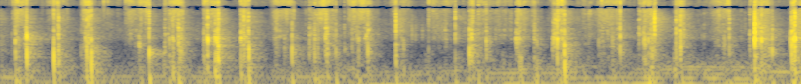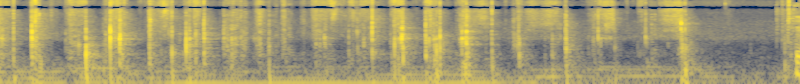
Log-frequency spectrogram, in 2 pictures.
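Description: A deck of oracle cards being shuffled by hand: a quick, irregular run of card slaps and flicks that stops shortly before the end.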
